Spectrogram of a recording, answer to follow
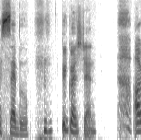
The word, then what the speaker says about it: Cebu: So, technically in the Tagalog alphabet, the letter E can be pronounced E or E like the letter I. So, I say Cu. Cebu. And I know some people say sabu, but usually it's either ceu or sebu.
